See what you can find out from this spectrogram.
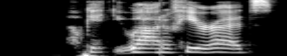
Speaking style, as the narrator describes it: whispered

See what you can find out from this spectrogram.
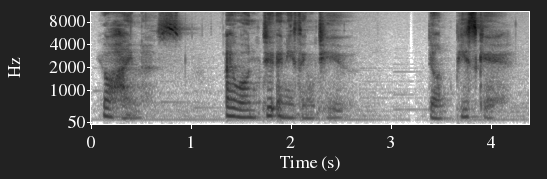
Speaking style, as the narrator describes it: He said quietly

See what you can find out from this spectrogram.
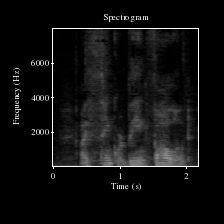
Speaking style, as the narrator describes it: he whispered

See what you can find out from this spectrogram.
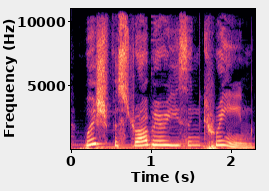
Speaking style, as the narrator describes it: cried Fanny, who simply loved those

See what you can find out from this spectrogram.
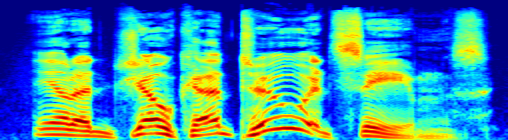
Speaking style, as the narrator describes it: roared the other

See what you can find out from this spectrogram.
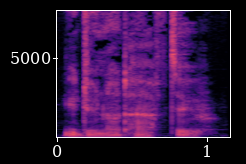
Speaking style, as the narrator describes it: the voice sighed

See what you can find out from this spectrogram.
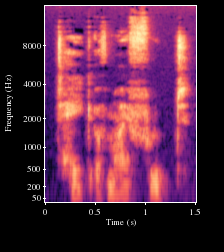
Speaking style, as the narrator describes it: seductive allure tempting with whispers

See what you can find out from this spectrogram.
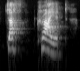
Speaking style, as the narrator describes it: I cried in my bravest voice

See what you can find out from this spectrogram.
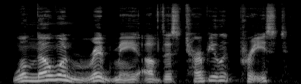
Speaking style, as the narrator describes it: Frustrated with the bishop's obstinacy, the king exclaimed

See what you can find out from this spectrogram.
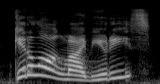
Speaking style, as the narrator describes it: yelled Charlotte

